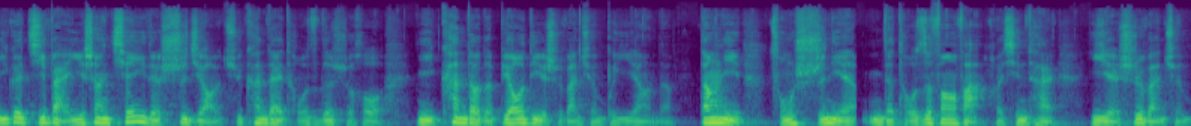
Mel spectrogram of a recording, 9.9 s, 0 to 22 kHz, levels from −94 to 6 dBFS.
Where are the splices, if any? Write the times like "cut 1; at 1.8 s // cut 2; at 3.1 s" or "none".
cut 1; at 7.1 s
